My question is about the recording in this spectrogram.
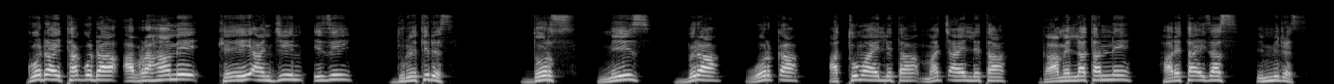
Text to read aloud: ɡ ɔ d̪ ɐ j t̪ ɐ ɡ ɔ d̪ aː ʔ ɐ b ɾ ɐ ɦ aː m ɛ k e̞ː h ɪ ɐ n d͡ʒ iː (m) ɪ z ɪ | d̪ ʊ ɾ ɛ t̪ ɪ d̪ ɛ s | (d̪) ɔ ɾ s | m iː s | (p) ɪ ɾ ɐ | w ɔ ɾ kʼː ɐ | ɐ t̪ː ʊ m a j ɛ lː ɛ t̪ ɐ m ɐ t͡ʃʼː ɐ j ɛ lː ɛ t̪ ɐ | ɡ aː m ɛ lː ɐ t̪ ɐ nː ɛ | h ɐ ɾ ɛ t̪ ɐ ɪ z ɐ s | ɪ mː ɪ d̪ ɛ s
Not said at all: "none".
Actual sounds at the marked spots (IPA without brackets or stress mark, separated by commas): n, d̪, b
